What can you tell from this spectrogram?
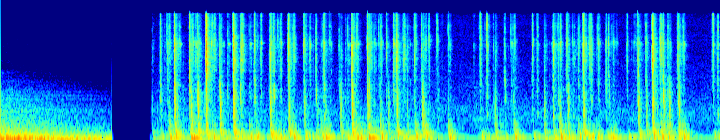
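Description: The tail of music fades out, then after a brief silence comes a run of rapid, irregular light clicks.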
